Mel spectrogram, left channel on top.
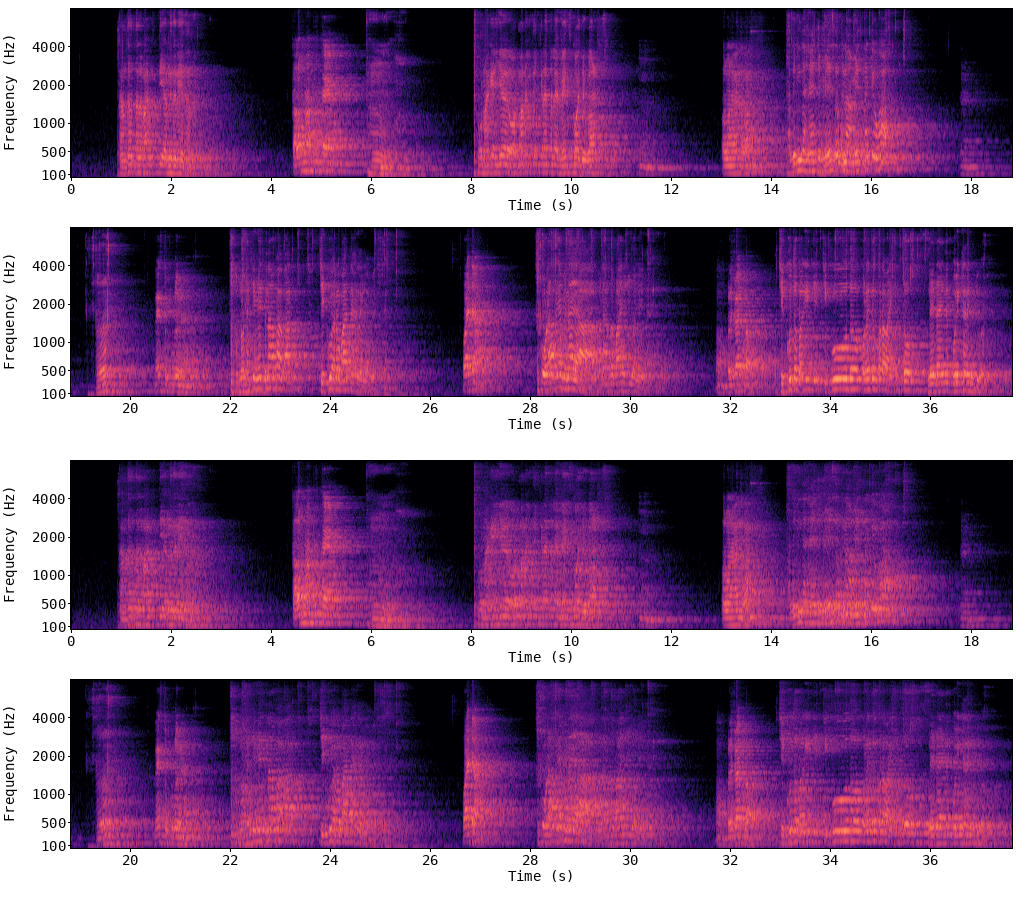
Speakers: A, on the left (about 35°); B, in the centre.
A: ᱦᱩᱸ <unintelligible> ᱛᱟᱦᱚᱞᱮ ᱵᱟᱭ ᱵᱷᱩᱨᱛᱤᱜᱼᱟ, ᱩᱱᱤ ᱫᱚ ᱱᱤᱭᱟᱹ ᱫᱷᱟᱣ ᱫᱚ ᱾
B: ᱠᱟᱞᱚᱢ ᱱᱟᱦᱟᱜ ᱯᱷᱚᱨᱤᱠᱟᱭ ᱮᱢᱟ᱾
A: ᱦᱩᱸᱻ ᱾ ᱚᱱᱟᱜᱮ ᱤᱭᱟᱹ ᱚᱨᱢᱟᱱᱮ ᱢᱤᱛᱟᱹᱧ ᱠᱟᱱᱟ ᱛᱟᱦᱚᱞᱮ ᱢᱮᱥ ᱠᱚ ᱡᱚᱜᱟᱲ ᱾
B: ᱦᱩᱸ ᱚᱨᱢᱟᱱᱮ ᱢᱮ ᱫᱚ ᱵᱟᱝ ᱾
A: ᱟᱫᱚᱧ ᱞᱟᱹᱭ ᱫᱟ ᱦᱮᱸ ᱪᱮ ᱢᱮᱥ ᱫᱚ ᱢᱮᱱᱟᱜᱼᱟ ᱢᱮᱥ ᱨᱮᱱᱟᱜ ᱠᱤ ᱚᱵᱦᱟᱵ ᱾
B: ᱦᱮᱸ ᱾
A: ᱦᱳ ᱾
B: ᱢᱮᱥ ᱛᱚ ᱯᱩᱨᱟᱹ ᱢᱮᱱᱟᱜ ᱠᱟᱜ-ᱟ ᱾
A: ᱱᱚᱸᱰᱮ ᱠᱤ ᱢᱮᱥ ᱨᱮᱱᱟ ᱚᱵᱷᱟᱵ ᱟᱨ ᱪᱤᱠᱩ ᱟᱨᱦᱚᱸ ᱵᱟᱭ ᱛᱟᱦᱮᱱ ᱞᱟᱹᱜᱤᱫᱼᱟ ᱢᱮᱥ ᱨᱮ᱾
B: ᱚᱠᱟᱭ ᱪᱟᱜᱼᱟ ᱾
A: ᱚᱲᱟᱜ ᱨᱮᱜᱮ ᱢᱮᱱᱟᱭᱟ ᱢᱟᱱᱮ ᱟᱫᱚ ᱵᱟᱭ ᱦᱤᱡᱩᱜᱼᱟ ᱞᱟᱹᱭ ᱫᱟᱭ᱾
B: ᱚ ᱠᱚᱞᱮᱡ ᱵᱟᱭ ᱠᱚᱨᱟᱣᱟ ᱾
A: ᱪᱤᱠᱩ ᱫᱚ ᱵᱷᱟᱹᱜᱤ ᱜᱤ ᱪᱤᱠᱩ ᱫᱚ ᱠᱚᱞᱮᱡᱽ ᱫᱚ ᱠᱚᱨᱟᱣᱟᱭ ᱠᱤᱱᱛᱩ ᱞᱟᱹᱭ ᱫᱟᱭ ᱤᱧ ᱫᱚ ᱯᱚᱨᱤᱠᱠᱷᱟ ᱨᱤᱧ ᱦᱤᱡᱩᱜᱼᱟ᱾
